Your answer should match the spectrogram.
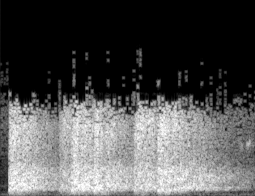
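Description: A sudden volley of shots from a pair of pistols fired in the alley beside the Longhorn Cafe erupts and runs together into a dense, crackling barrage that stays loud for over two seconds before easing slightly. No voices are heard.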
